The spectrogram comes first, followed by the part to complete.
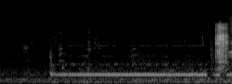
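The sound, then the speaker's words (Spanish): A single steady electronic ringback tone, the sound of an outgoing phone call ringing, holds for about a second and a half. It is fairly clear, followed by a brief burst of noise. “¿Se escucha el timbre?”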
